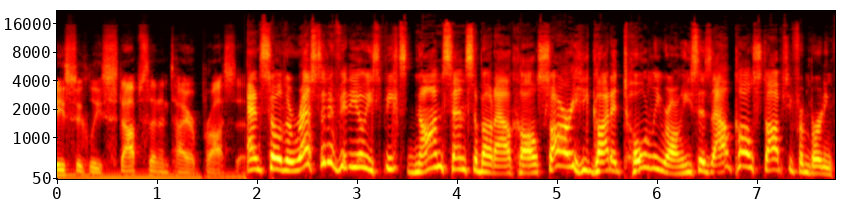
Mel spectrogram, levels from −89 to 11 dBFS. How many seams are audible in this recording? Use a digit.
1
